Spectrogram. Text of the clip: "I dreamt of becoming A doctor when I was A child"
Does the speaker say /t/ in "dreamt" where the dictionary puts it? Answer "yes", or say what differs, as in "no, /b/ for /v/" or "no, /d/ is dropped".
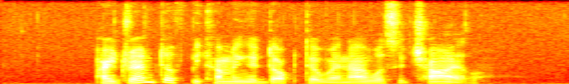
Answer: yes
